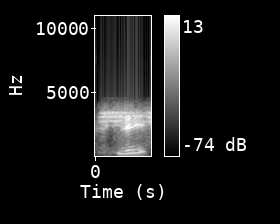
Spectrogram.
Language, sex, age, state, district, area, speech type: Urdu, female, 18-30, Uttar Pradesh, Aligarh, urban, conversation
